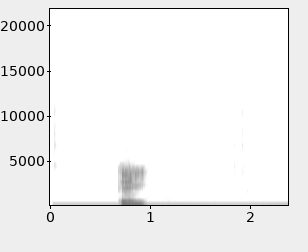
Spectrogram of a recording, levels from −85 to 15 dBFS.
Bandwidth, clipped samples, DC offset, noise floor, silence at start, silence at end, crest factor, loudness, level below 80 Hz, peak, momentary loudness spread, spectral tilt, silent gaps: 16 kHz; under 0.1%; under 0.1%; -62 dBFS; 0.05 s; 0 s; 26 dB; -41 LUFS; -60 dBFS; -20 dBFS; 27 LU; -7 dB/octave; none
